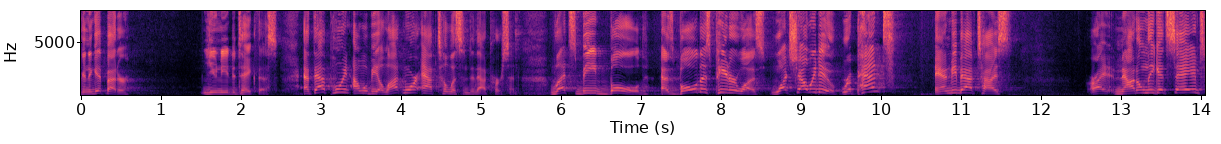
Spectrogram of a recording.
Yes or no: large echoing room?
yes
